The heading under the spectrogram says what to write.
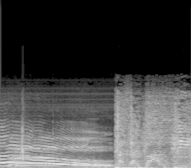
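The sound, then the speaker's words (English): A drawn-out, wavering vocal build-up breaks into a loud, hissing burst, a sneeze whose noisy release trails off into breathy rustle. “Oh! Bless you.”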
